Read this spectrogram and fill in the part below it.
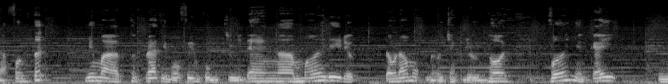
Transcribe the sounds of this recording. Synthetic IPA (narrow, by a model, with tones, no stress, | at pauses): a̰ː˨˩fə˧ənt̪ï˦˥k̟̚ | ɲɨ˧ŋmaː˨˩t̪ʰɨ˨˩k̚zaː˧t̪ʰi˨˩ɓo̰˧˨fi˧mkʊ̰˧˥ŋ͡mt͡ɕi˧˩ɗaː˧ŋʔəː˧məː˨˦jɗi˧ɗɨ˨˩ək̚ | ɗə˧wɗɔ˨˦mo˨˩t̚nɨ̰˧˥ət͡ɕa˨˩t̚ɗɨ˨˩əŋt̪ʰo˧j | vəː˨˦jɲɨ̰˧˥ŋkaː˨˦j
